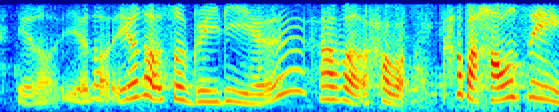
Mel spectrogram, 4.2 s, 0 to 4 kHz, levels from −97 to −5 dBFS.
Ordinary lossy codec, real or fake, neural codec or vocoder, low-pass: none; real; none; 3.6 kHz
